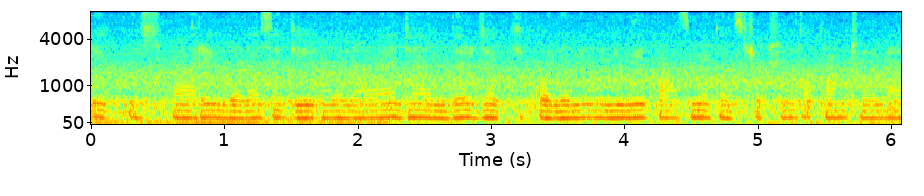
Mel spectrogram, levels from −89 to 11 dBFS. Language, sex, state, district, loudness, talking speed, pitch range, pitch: Hindi, female, Chhattisgarh, Bilaspur, -14 LUFS, 235 wpm, 135-145 Hz, 140 Hz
